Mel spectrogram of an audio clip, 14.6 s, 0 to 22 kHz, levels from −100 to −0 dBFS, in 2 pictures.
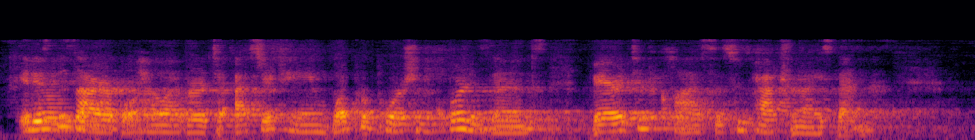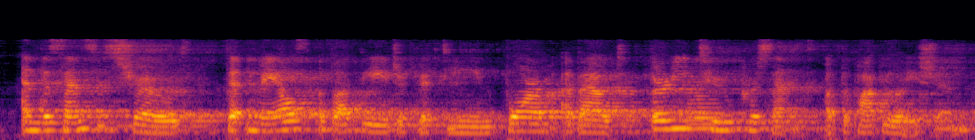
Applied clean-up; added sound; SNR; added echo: neural separator model SepFormer DNS4.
